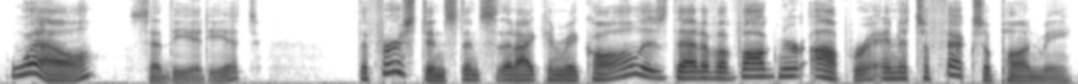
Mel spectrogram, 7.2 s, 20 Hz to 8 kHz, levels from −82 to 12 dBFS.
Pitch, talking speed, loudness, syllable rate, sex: 160 Hz, 185 wpm, -19 LUFS, 5.0 syllables/s, male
